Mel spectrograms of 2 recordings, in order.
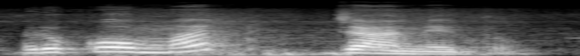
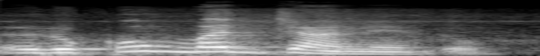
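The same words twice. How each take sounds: First: "रुको मत जाने दो" with the break after रुको, meaning stop, don't let go; pause after रुको. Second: "रुको मत जाने दो" with the break after मत, meaning don't stop, let go; pause after मत. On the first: Teacher shows the students the misheard reading, break after रुको. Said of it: "और आप समझें". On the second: Teacher shows the students the first reading, break after मत. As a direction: say "रुको मत" together, then a pause before "जाने दो". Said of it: "मैंने आपसे कहा है". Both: Shown as a demonstration.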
